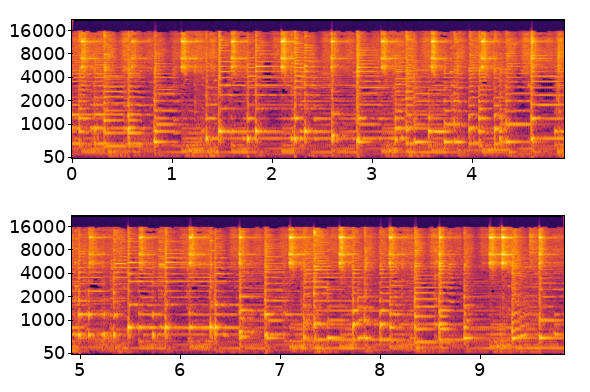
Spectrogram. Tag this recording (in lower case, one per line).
playing banjo
banjo
plucked string instrument
musical instrument
music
